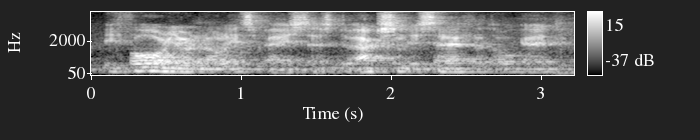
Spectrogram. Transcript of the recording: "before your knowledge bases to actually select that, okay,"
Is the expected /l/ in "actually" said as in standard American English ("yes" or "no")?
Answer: no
